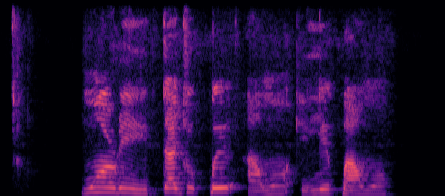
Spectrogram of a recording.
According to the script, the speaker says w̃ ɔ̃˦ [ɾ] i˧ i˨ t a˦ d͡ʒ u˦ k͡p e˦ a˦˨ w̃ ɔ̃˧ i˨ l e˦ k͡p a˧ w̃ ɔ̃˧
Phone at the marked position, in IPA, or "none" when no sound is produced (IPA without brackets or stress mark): ɾ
